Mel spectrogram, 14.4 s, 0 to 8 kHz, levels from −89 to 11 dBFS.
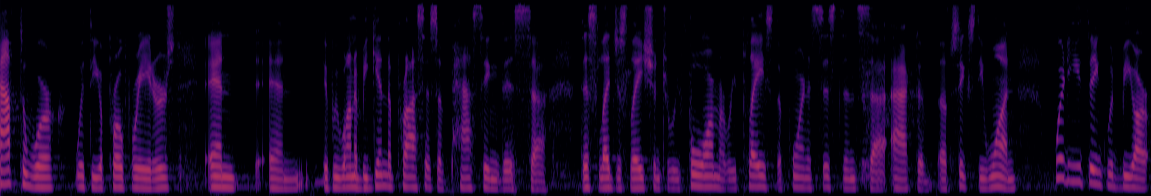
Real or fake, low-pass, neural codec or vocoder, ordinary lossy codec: real; 7.2 kHz; none; MP3, 48 kbps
